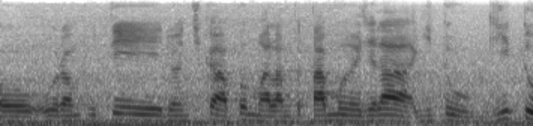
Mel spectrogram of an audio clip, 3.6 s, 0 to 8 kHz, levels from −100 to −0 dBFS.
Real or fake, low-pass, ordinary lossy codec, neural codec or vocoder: real; 7.2 kHz; Opus, 32 kbps; none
